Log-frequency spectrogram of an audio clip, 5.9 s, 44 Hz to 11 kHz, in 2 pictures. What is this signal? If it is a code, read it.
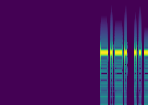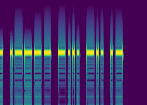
Morse code, heard as a keyed tone, about 25 wpm, 700 Hz. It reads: CU1BDA
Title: DXCC-100 Call Signs - 6 Characters - Repeated 2x - 25wpm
